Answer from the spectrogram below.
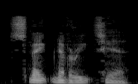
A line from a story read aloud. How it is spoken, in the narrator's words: Ron told Harry quietly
